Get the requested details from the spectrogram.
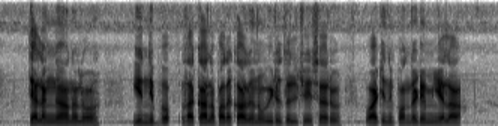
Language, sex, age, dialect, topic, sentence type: Telugu, male, 18-24, Utterandhra, agriculture, question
